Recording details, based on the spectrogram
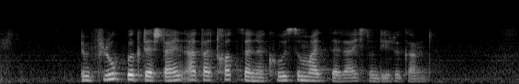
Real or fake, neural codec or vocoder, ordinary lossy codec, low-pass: fake; codec, 16 kHz, 0.7 kbps, FocalCodec; none; 5.4 kHz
